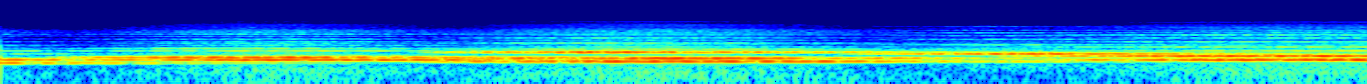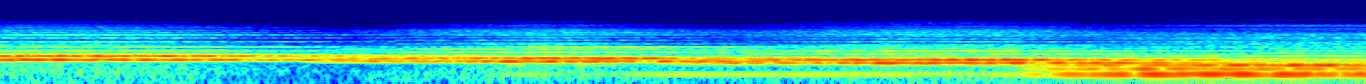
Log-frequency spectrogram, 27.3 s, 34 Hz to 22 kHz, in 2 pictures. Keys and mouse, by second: 4.0-8.0 drag, 8.9-12.4 alt+drag, 14.3 click, 16.8-18.7 drag, 23.8-24.7 drag, 26.2 click, 27.1 click.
